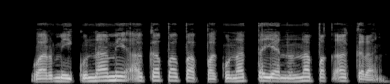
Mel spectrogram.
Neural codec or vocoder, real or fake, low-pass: codec, 16 kHz, 8 kbps, FreqCodec, larger model; fake; 7.2 kHz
